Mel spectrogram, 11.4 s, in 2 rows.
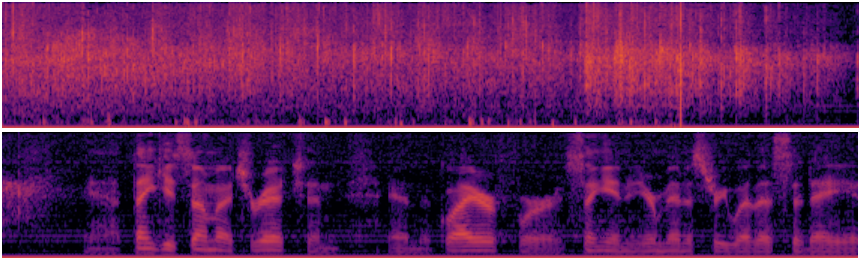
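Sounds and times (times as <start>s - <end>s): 
audience applauding: 0.0s - 6.1s
speech: 7.0s - 11.4s.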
